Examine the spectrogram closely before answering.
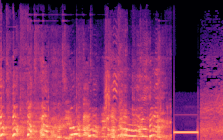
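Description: A young man laughs heartily close by.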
